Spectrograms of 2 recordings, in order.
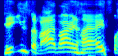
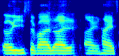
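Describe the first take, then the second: First: Didn't you survive Iron Heights asked with a rising, disbelieving lilt; incredulous rising question. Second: Said in the usual way. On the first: Retold or imitated. Iris asking Allegra in disbelief, rising question. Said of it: "I even loved how she said that". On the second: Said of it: "she didn't even say it like that".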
